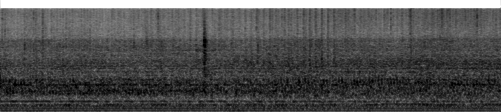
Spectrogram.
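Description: A rotary mower whirs loudly as it cuts tall grass.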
